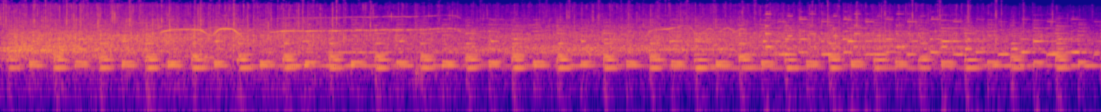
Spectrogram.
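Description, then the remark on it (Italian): Steady, dense general applause from a large crowd as Baron Lamberto enters, clapping continuously for about eleven seconds, with a faint tonal hum and a few whistle-like sounds woven underneath. “Il barone Lamberto sta entrando fra gli applausi generali, sorride fresco come un mattino di primavera.”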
